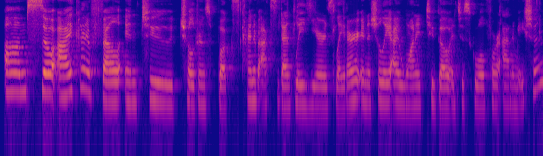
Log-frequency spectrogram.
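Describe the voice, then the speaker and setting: Relaxed woman guest, full of ums. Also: mid-range voice, normal speed, few pauses. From Pakistan. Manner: relaxed, reflective, many ums and likes. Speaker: guest, children's book author and illustrator. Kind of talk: casual interview answers.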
